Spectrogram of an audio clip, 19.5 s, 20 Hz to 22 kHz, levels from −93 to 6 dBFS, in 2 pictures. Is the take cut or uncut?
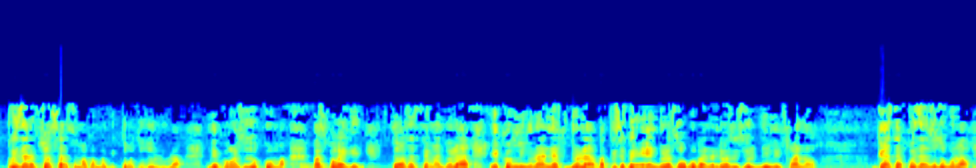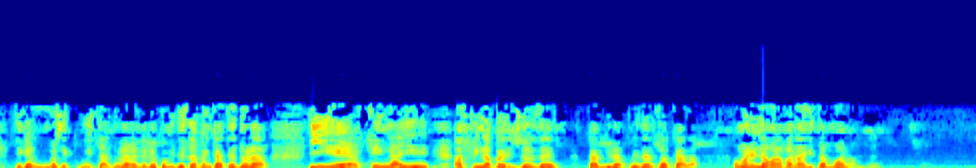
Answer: uncut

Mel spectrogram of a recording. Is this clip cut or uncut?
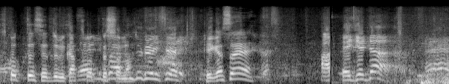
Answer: cut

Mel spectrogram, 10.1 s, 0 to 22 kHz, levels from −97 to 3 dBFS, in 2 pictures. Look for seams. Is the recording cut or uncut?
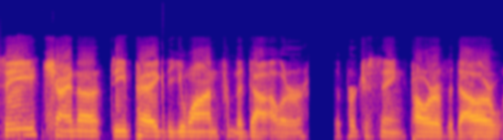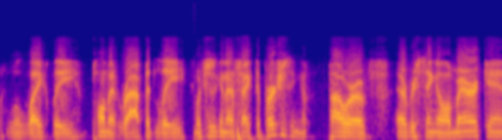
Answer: uncut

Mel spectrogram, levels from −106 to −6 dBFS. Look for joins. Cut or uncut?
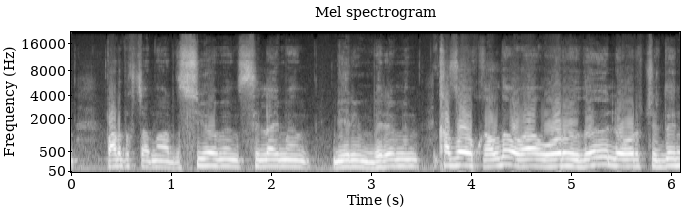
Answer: cut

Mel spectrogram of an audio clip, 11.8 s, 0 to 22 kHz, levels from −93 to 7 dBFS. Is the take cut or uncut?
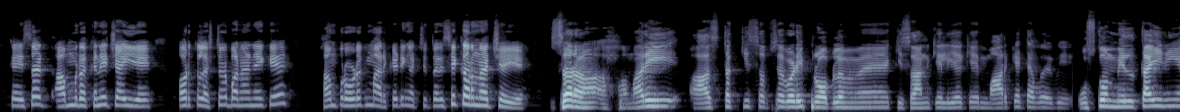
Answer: cut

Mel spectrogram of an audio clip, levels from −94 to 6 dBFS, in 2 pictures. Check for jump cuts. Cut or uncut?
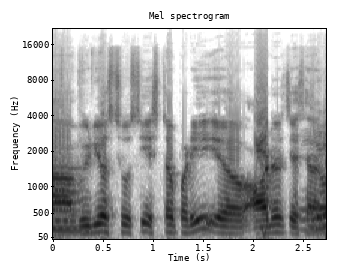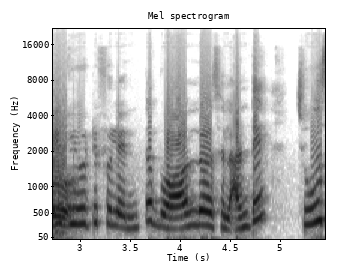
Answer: cut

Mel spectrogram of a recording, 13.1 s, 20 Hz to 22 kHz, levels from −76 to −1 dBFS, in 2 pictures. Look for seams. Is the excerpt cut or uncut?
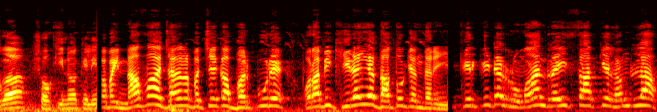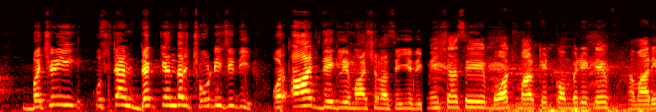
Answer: cut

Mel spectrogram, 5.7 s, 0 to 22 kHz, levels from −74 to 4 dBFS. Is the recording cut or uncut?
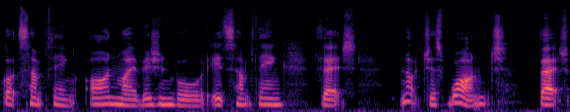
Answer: uncut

